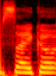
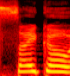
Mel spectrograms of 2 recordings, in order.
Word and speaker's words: Cayko: carry off the name psycho and yes if you're new it's psycho as in psycho killer it's it's spelled c-a-y-k-o but it's pronounced psycho it's edgy it's very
